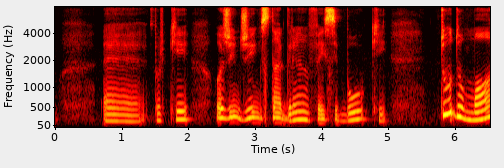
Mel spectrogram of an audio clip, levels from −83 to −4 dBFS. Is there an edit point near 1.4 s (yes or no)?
yes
